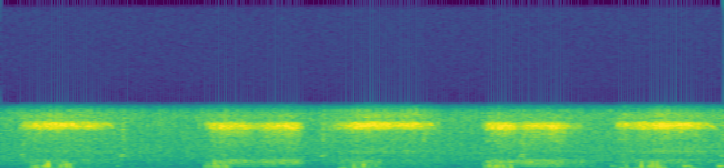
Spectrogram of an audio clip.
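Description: Soft, rattly snoring with each breath, about five breaths in seven seconds, over a steady high-pitched background tone.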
